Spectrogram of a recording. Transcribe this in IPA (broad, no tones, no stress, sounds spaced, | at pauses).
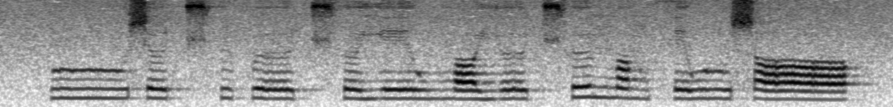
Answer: uː s ɵ t͡ʃʰ ʉ p ɵː t͡ʃʰ ɵ j eː w ŋ ɔ j ɵː t͡ʃʰ ɵ ŋ ɔ ŋ h e w u s ɔː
